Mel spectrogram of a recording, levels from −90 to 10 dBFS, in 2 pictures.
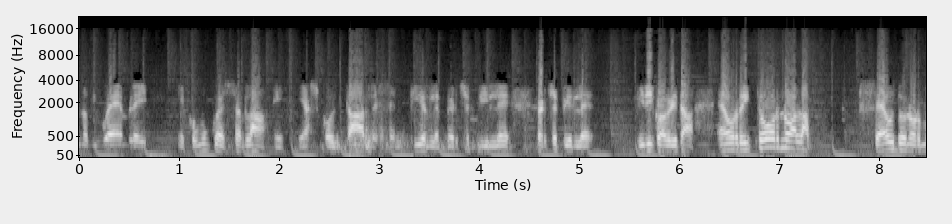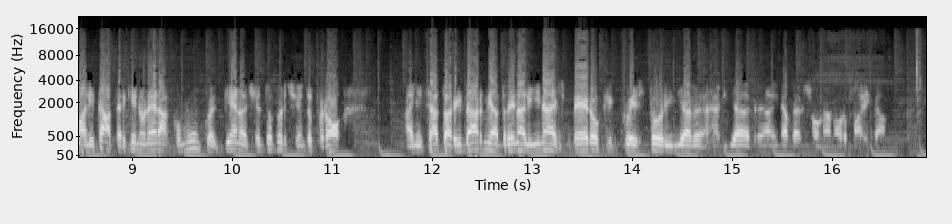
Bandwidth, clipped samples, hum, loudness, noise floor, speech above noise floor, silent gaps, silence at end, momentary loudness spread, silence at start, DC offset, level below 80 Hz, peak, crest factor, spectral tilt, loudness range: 16 kHz; under 0.1%; none; -12 LUFS; -33 dBFS; 21 dB; none; 0.05 s; 11 LU; 0 s; under 0.1%; -38 dBFS; 0 dBFS; 12 dB; -5 dB/octave; 5 LU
